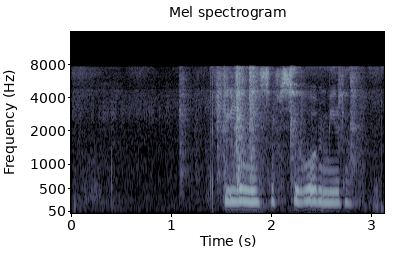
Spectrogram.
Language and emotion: Russian, neutral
